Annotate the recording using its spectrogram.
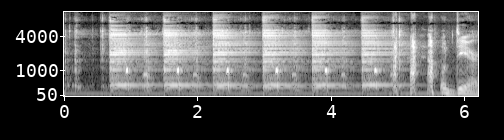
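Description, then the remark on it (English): A cuckoo clock sounds off in a steady series of about six loud, evenly spaced calls over a low hum, followed by a person laughing and speaking briefly at the end. “that's the sound of the cuckoo clock, which means we're uh, at the end of today's podcast.”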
